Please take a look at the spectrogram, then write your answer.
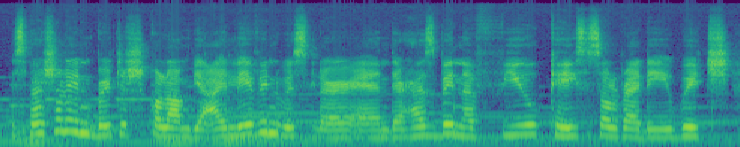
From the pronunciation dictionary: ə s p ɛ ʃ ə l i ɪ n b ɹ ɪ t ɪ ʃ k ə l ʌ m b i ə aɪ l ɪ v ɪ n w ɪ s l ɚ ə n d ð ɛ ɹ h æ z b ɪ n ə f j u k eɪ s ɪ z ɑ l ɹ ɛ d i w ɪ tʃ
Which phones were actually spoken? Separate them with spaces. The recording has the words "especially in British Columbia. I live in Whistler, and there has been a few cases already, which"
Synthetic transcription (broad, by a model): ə s p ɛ ʃ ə l i ɪ n b ɹ ɪ t ɪ ʃ k ə l ʌ m b i ə aɪ l ɪ v ɪ n w ɪ s l ɚ ə n d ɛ ɹ h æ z b ɪ n ə f j u k eɪ s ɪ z ɑ l ɹ ɛ d i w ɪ tʃ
